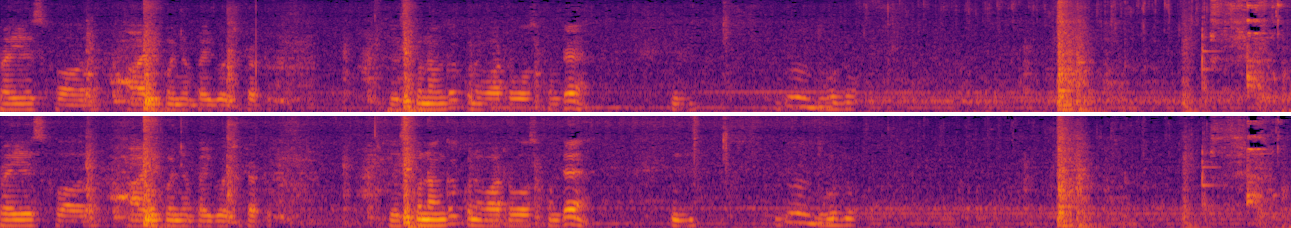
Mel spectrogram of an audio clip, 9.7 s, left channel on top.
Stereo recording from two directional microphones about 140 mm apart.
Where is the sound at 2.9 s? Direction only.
55° right (ahead or behind).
